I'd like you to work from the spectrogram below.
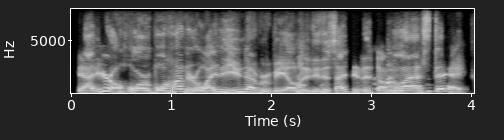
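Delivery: lightly voiced son gloating at his dad; bragging kid. Son teases dad about being a horrible hunter, light mock brag. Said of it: "typical kid".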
